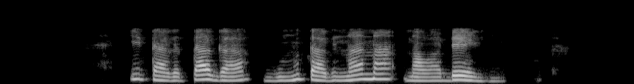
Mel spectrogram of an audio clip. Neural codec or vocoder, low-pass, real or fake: vocoder, 22.05 kHz, 80 mel bands, HiFi-GAN; 5.4 kHz; fake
